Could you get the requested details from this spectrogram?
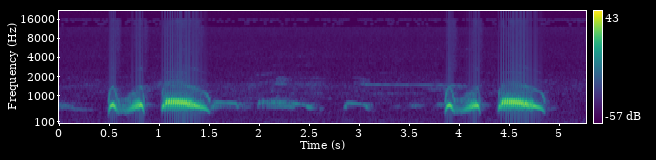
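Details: Spotted dove cooing in 'giọng thổ' style as a lure to prompt rival cooing: a loud two-part coo, a hooked note then a long arched one, quiet murmured notes, then the phrase repeated.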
